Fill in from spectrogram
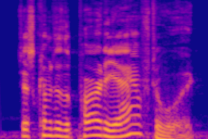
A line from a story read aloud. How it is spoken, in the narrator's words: she whined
